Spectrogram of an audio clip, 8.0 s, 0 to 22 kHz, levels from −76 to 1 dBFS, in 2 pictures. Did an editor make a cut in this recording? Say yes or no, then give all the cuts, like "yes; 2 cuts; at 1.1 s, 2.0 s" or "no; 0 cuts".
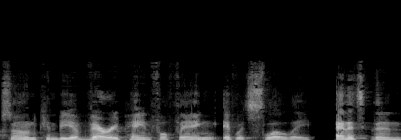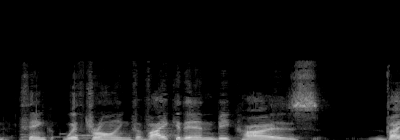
yes; 4 cuts; at 2.4 s, 3.7 s, 4.2 s, 5.4 s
